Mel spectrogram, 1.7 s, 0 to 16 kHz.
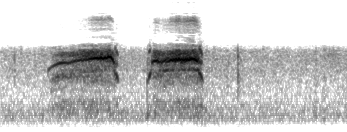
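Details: Osprey at its nest in Estonia, 3 August 2014 at 15:30, around a fish delivery; two clear whistled calls rising slightly, each under half a second, over a low steady hiss.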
